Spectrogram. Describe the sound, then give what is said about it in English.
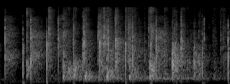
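An audience applauds a performer who is being introduced. Dense, steady clapping fills the whole moment at an even level, with no voices over it. “wherever you are, put your hands together for Margot Black.”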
